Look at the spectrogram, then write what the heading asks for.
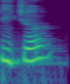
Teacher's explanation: teacher is a two-syllable word with the first syllable louder than the second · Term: word stress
